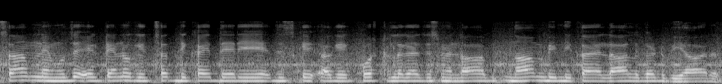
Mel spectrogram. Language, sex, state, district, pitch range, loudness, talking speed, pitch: Hindi, male, Rajasthan, Bikaner, 155-165 Hz, -14 LUFS, 200 wpm, 160 Hz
